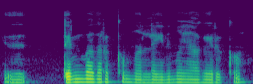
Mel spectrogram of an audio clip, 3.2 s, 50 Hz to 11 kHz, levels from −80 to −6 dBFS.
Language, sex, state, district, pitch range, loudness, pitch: Tamil, male, Tamil Nadu, Kanyakumari, 115-130 Hz, -23 LUFS, 120 Hz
